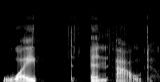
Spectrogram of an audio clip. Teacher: Wipe, you hold it, you don't hear the P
